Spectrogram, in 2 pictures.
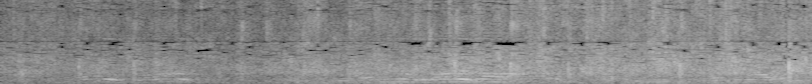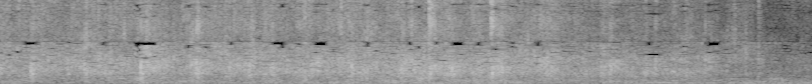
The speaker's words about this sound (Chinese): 谢谢大家掌声。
